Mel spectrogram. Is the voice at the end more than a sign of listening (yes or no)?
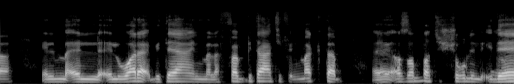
no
